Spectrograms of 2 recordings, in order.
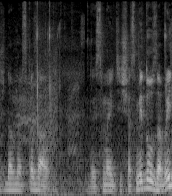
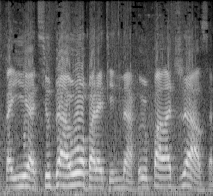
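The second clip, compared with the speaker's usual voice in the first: loud, higher drill-sergeant yell; shouting commands; 6 semitones higher, 12 dB louder than usual. Acted. Barking orders at werewolf hero.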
